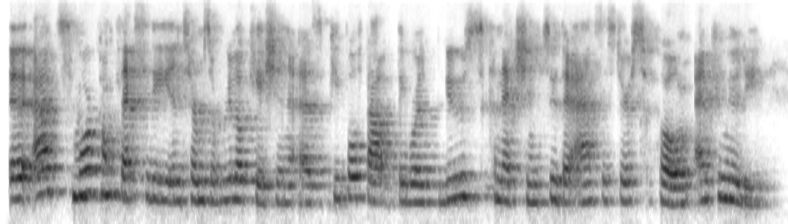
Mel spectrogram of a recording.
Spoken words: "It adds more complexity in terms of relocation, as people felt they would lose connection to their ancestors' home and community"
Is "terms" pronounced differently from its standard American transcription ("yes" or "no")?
no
